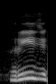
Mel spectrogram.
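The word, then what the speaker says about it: ridge: तोरई रीज guard रीज guard means तोरई होता है। देखिए डी साइलेंट है। आर आई डी जी ई यहां पर डी का उच्चारण नहीं हो रहा है।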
